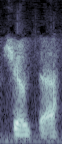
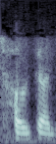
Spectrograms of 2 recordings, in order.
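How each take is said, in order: First: The name begins with a hard J sound. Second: The name begins with a breathy H sound. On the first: The speaker calls it wrong. "hard J" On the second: The speaker calls it right. "the Spanish pronunciation of the letter J"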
